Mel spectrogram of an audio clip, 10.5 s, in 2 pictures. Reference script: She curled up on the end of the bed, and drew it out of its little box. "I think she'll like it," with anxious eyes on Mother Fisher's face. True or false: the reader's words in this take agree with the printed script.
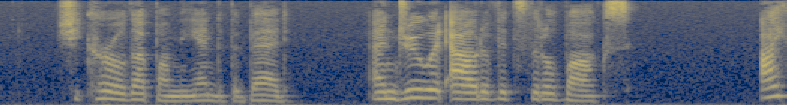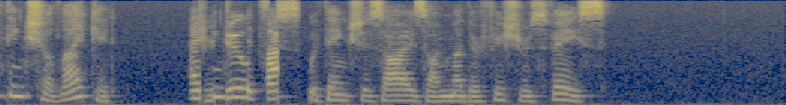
false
